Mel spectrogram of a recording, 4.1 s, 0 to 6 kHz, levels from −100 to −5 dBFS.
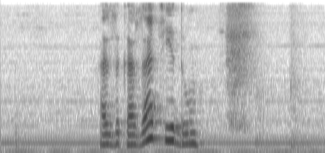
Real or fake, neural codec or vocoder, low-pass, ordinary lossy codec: real; none; 5.4 kHz; MP3, 48 kbps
